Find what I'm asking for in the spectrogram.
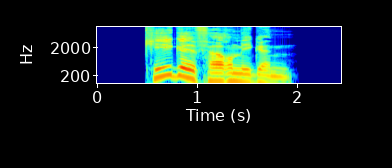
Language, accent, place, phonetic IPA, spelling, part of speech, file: German, Germany, Berlin, [ˈkeːɡl̩ˌfœʁmɪɡn̩], kegelförmigen, adjective, De-kegelförmigen.ogg
- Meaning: inflection of kegelförmig: 1. strong genitive masculine/neuter singular 2. weak/mixed genitive/dative all-gender singular 3. strong/weak/mixed accusative masculine singular 4. strong dative plural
